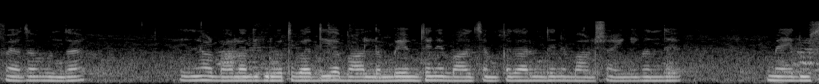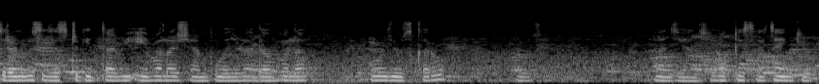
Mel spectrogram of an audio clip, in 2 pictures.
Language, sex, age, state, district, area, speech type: Punjabi, female, 30-45, Punjab, Mansa, rural, spontaneous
